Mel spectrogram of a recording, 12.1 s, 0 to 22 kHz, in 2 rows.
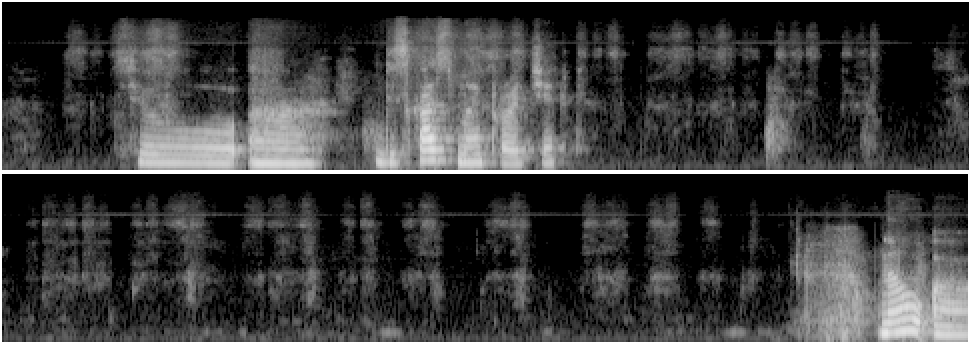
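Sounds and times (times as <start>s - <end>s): felt-tip marker writing on paper: 0.4s - 1.2s, 3.5s - 11.0s.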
